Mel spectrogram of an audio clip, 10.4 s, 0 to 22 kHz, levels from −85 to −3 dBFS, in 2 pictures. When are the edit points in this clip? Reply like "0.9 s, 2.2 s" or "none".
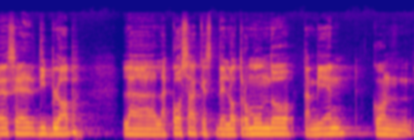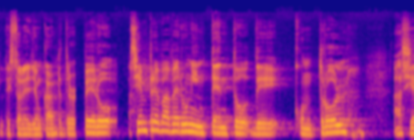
none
